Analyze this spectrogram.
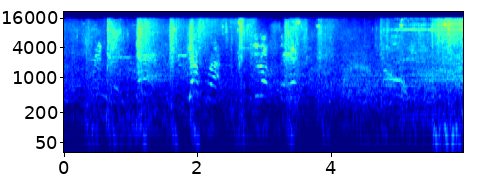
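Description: Blades slash and thud against enemies in quick blows.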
